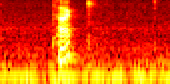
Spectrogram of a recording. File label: tack, sv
